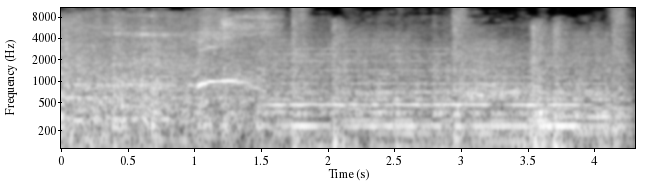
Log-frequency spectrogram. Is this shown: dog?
no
